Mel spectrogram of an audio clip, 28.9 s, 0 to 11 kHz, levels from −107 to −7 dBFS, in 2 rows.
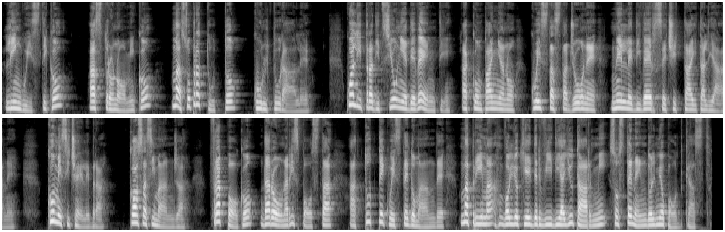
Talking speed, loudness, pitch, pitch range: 85 wpm, -24 LUFS, 175 Hz, 145-200 Hz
